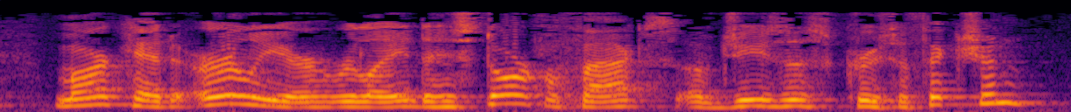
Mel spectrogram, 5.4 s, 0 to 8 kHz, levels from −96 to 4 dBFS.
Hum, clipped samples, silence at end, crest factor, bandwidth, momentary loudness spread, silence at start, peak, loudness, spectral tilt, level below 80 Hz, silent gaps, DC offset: none; under 0.1%; 0.15 s; 14 dB; 5.8 kHz; 6 LU; 0.3 s; -6 dBFS; -20 LUFS; -11 dB/octave; -60 dBFS; none; under 0.1%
